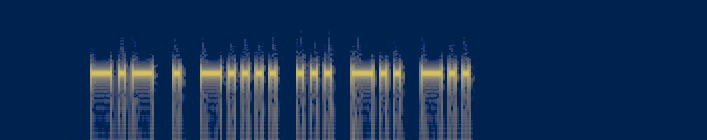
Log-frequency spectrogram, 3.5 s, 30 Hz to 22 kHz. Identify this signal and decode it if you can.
Morse code, heard as a keyed tone, about 34 wpm, 700 Hz. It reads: KE6SDD
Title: USA Call Signs - 6 Characters - 4x Character Spacing - 35wpm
